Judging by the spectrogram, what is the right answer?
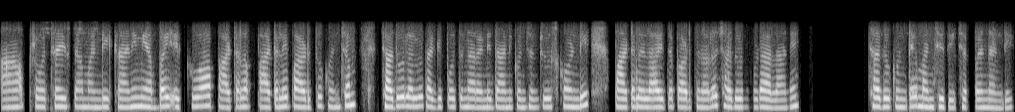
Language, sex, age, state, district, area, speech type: Telugu, female, 18-30, Telangana, Medak, rural, conversation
